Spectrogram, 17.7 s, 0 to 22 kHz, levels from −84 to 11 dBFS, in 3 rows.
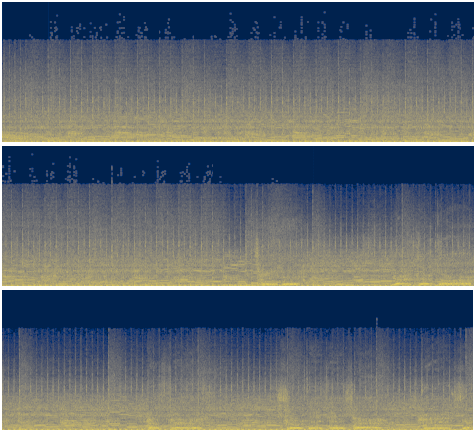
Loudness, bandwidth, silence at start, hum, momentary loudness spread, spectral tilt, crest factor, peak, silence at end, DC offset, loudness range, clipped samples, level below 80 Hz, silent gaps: -8 LUFS; 16.5 kHz; 0 s; none; 2 LU; -4.5 dB/octave; 8 dB; 0 dBFS; 0 s; under 0.1%; 1 LU; under 0.1%; -18 dBFS; none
